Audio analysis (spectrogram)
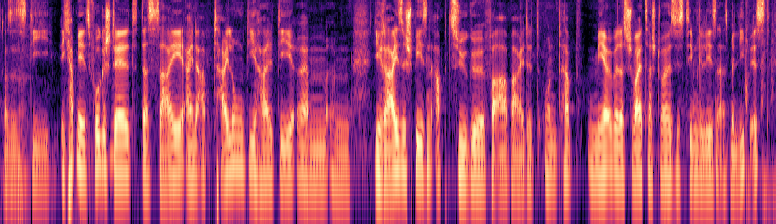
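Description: A man's voice: medium pitch, steady tone, normal speed. A man who writes audio dramas, chatting casually on a podcast panel. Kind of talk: casual group chat.

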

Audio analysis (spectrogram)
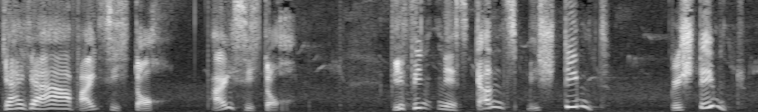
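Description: A woman playing a boastful, scatterbrained male crow in a German radio play, repeating phrases in an excitable bird manner. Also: high-pitched, slow pace, no echo, exaggerated voice. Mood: eager, placating. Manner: repeats phrases, squawking interjections.

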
